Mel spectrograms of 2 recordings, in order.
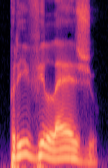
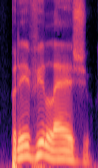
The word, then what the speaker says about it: privilégio: Para fechar nossa bateria rápida de comparações vitais, o correto é privilégio e o incorreto previlégio. Aqui, o detalhe técnico é a articulação exata das vogais. Precisamos marcar muito bem os dois primeiros sons de i na hora de falar, sem cair naquela armadilha super comum de relaxar a pronúncia e trocar o primeiro i por um e.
